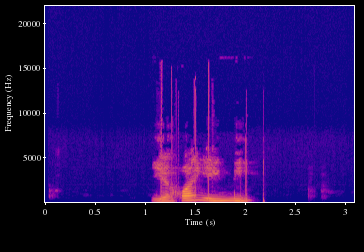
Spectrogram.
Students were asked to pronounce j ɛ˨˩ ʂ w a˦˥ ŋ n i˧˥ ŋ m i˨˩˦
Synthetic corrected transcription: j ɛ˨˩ x w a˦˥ n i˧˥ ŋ n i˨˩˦

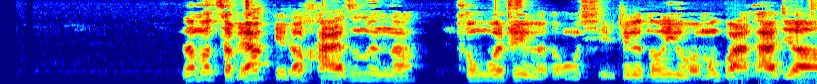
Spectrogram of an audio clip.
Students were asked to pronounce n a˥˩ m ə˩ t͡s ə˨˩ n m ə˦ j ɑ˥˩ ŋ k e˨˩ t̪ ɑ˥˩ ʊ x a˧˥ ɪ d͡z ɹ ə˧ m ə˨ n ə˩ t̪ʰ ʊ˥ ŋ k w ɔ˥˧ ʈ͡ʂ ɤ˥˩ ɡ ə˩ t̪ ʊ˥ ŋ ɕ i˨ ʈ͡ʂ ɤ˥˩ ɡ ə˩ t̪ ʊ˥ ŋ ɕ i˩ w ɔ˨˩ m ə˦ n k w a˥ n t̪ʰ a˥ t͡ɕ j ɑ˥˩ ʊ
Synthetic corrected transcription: n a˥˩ m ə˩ t͡s ə˨˩ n m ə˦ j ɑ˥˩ ŋ k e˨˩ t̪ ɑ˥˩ ʊ x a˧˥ ɪ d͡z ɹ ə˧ m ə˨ n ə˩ t̪ʰ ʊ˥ ŋ k w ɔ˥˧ ʈ͡ʂ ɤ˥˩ ɡ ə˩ t̪ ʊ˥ ŋ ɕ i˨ ʈ͡ʂ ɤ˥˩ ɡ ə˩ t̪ ʊ˥ ŋ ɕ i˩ w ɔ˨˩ m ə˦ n k w a˨˩ n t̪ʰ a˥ t͡ɕ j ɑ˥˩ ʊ

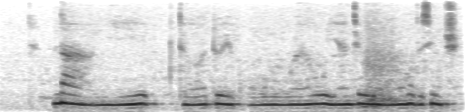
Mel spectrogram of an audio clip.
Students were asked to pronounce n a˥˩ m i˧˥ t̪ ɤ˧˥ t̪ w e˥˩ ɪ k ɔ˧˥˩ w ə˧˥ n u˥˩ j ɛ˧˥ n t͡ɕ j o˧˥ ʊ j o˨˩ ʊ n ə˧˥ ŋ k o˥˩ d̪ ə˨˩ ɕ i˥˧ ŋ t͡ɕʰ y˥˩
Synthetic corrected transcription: n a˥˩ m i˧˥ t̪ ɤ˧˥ t̪ w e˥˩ ɪ k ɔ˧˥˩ w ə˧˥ n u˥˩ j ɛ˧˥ n t͡ɕ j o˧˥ ʊ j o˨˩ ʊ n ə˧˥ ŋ x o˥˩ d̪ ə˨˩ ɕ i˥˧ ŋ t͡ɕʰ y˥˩

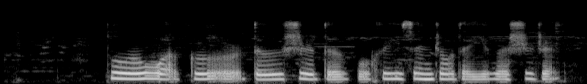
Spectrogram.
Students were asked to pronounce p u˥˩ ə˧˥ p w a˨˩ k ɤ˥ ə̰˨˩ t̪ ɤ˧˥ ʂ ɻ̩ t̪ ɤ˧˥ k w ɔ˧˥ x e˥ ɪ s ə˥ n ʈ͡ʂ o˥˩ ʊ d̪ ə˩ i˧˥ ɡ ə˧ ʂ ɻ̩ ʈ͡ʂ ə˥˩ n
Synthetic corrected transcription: p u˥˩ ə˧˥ w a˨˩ k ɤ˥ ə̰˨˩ t̪ ɤ˧˥ ʂ ɻ̩ t̪ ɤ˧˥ k w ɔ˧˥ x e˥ ɪ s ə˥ n ʈ͡ʂ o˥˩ ʊ d̪ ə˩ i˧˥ ɡ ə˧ ʂ ɻ̩ ʈ͡ʂ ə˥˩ n

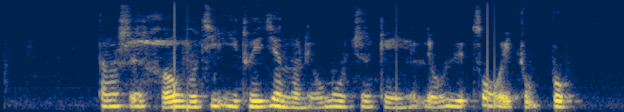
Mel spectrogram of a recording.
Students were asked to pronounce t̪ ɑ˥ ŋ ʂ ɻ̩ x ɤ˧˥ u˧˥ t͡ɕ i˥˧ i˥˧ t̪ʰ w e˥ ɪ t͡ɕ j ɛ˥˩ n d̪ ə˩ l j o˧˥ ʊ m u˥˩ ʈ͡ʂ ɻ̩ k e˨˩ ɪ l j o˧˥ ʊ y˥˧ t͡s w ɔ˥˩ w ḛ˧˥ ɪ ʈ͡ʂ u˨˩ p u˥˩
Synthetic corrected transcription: t̪ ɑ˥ ŋ ʂ ɻ̩ x ɤ˧˥ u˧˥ t͡ɕ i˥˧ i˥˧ t̪ʰ w e˥ ɪ t͡ɕ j ɛ˥˩ n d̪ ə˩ l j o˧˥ ʊ m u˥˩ ʈ͡ʂ ɻ̩ k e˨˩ ɪ l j o˧˥ ʊ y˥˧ t͡s w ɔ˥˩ w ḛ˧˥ ɪ ʈ͡ʂ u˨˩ p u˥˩

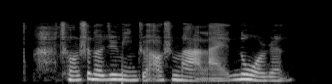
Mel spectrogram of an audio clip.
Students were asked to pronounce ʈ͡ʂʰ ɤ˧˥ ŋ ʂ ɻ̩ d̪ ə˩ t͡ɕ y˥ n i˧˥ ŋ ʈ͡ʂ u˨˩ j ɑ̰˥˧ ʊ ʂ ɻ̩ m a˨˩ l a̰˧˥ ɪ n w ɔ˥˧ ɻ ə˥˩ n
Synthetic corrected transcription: ʈ͡ʂʰ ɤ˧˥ ŋ ʂ ɻ̩ d̪ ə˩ t͡ɕ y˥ m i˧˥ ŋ ʈ͡ʂ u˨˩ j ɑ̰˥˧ ʊ ʂ ɻ̩ m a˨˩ l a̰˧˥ ɪ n w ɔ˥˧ ɻ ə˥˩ n

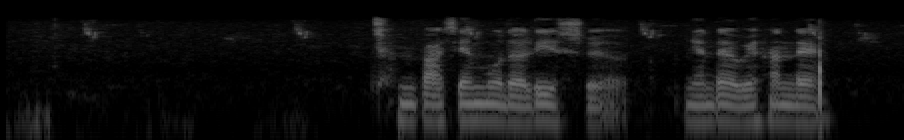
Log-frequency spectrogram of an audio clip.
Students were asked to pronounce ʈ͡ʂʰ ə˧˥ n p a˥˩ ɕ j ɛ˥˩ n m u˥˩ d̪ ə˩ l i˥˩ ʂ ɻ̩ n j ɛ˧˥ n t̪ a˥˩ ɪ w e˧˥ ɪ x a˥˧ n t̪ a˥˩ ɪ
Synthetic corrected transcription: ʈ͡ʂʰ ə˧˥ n p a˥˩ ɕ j ɛ˥˧ n m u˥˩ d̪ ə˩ l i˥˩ ʂ ɻ̩ n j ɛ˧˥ n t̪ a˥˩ ɪ w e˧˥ ɪ x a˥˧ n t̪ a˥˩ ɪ

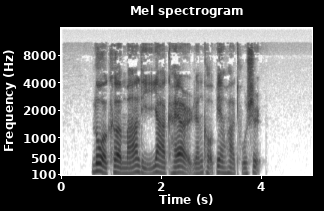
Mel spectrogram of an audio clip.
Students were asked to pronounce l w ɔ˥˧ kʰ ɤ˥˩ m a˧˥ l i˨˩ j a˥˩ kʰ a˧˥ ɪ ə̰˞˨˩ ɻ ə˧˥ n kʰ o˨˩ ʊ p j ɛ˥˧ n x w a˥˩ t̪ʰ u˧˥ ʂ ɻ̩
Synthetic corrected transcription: l w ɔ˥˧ kʰ ɤ˥˩ m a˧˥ l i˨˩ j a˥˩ kʰ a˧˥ ɪ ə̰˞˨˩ ɻ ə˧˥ n kʰ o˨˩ ʊ p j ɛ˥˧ n x w a˥˩ t̪ʰ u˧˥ ʂ ɻ̩

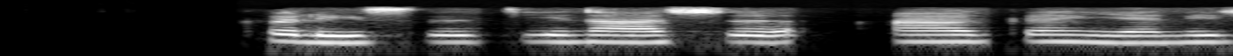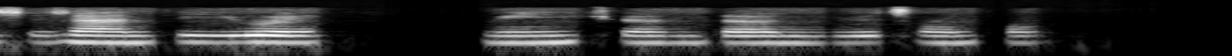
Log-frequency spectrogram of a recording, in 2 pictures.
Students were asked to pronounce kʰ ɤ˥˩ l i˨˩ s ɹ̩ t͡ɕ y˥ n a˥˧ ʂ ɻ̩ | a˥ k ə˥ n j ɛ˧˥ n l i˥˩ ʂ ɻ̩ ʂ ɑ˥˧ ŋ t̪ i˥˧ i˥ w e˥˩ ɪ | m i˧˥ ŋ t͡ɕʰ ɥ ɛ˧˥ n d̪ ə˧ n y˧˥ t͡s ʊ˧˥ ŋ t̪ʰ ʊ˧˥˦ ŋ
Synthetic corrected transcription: kʰ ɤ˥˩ l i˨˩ s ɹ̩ t͡ɕ i˥ n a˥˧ ʂ ɻ̩ | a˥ k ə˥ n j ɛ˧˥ n l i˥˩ ʂ ɻ̩ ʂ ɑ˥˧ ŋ t̪ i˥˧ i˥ w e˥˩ ɪ | m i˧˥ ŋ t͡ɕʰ ɥ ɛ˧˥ n d̪ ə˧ n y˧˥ t͡s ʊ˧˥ ŋ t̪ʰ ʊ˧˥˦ ŋ

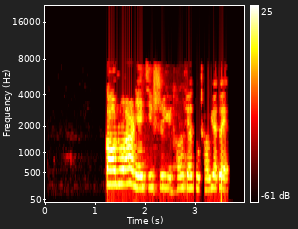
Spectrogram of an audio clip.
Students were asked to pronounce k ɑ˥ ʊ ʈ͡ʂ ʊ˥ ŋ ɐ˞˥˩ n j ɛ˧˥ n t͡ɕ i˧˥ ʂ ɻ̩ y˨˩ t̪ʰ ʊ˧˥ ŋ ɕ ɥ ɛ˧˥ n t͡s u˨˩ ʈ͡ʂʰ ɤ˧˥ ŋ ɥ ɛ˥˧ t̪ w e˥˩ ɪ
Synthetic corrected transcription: k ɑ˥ ʊ ʈ͡ʂ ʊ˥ ŋ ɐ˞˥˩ n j ɛ˧˥ n t͡ɕ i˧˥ ʂ ɻ̩ y˨˩ t̪ʰ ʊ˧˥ ŋ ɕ ɥ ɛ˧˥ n t͡s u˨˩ ʈ͡ʂʰ ɤ˧˥ ŋ ɥ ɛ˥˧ t̪ w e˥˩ ɪ

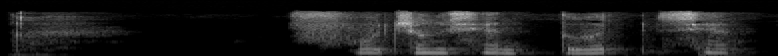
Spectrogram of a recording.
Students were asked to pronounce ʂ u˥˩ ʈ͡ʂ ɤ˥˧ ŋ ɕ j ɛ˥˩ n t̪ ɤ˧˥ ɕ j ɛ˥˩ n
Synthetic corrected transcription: f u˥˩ ʈ͡ʂ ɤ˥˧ ŋ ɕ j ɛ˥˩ n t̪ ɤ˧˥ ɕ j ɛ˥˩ n

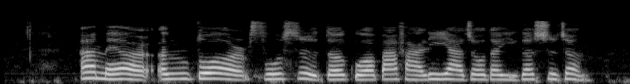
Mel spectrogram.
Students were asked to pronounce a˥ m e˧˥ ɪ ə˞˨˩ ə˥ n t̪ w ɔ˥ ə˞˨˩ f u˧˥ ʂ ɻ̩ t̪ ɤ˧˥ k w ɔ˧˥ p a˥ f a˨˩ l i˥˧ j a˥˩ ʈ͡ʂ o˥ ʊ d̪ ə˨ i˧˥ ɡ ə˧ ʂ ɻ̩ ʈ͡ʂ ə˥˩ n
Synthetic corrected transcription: a˥ m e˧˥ ɪ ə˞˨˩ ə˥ n t̪ w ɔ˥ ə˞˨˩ f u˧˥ ʂ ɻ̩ t̪ ɤ˧˥ k w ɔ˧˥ p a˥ f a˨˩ l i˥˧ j a˥˩ ʈ͡ʂ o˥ ʊ d̪ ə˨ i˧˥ ɡ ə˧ ʂ ɻ̩ ʈ͡ʂ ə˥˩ n

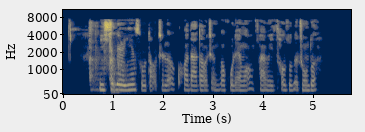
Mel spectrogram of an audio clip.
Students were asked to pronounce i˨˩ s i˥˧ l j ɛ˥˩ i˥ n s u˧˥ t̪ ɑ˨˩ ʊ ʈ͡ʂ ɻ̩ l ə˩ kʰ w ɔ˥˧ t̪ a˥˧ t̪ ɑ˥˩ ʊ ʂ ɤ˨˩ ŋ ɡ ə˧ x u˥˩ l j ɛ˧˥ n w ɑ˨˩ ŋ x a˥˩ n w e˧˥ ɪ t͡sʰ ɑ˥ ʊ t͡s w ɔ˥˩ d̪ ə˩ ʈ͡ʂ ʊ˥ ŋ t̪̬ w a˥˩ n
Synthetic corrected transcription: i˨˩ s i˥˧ l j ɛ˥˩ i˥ n s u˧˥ t̪ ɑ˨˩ ʊ ʈ͡ʂ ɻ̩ l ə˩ kʰ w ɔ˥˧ t̪ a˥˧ t̪ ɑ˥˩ ʊ ʈ͡ʂ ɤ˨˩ ŋ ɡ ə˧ x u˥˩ l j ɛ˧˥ n w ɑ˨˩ ŋ f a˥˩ n w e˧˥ ɪ t͡sʰ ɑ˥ ʊ t͡s w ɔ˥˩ d̪ ə˩ ʈ͡ʂ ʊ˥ ŋ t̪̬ w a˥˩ n

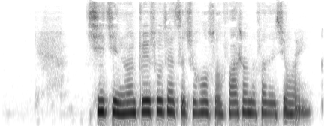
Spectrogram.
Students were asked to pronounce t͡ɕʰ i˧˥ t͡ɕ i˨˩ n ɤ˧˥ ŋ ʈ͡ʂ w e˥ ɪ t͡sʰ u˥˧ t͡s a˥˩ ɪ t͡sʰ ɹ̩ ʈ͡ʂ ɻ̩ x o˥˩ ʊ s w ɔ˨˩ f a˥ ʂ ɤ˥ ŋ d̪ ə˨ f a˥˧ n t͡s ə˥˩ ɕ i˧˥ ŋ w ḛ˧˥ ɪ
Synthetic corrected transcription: t͡ɕʰ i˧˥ t͡ɕ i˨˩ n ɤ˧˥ ŋ ʈ͡ʂ w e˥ ɪ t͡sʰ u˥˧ t͡s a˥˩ ɪ t͡sʰ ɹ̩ ʈ͡ʂ ɻ̩ x o˥˩ ʊ s w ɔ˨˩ f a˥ ʂ ɤ˥ ŋ d̪ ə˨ f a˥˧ n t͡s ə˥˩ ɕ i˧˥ ŋ w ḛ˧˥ ɪ

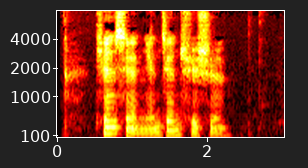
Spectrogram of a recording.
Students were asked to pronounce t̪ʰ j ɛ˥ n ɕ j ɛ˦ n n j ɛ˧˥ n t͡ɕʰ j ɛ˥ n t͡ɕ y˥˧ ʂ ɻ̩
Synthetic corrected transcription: t̪ʰ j ɛ˥ n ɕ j ɛ˨˩ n n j ɛ˧˥ n t͡ɕ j ɛ˥ n t͡ɕʰ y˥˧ ʂ ɻ̩

